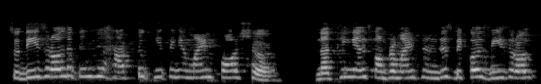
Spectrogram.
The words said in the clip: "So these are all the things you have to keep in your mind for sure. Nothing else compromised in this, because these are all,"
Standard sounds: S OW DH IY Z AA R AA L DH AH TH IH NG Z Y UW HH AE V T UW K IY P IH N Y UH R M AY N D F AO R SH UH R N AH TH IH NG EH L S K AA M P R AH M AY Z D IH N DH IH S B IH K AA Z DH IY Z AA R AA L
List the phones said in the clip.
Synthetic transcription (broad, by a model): S OW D IY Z AA R AA L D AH T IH NG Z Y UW HH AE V T UW K IY P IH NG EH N M AY N D F AO R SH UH R N AH T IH NG EH L S K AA M P R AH M AY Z IH N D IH S B IH K AA Z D IY Z AA R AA L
